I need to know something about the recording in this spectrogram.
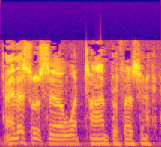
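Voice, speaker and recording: An actor playing a blunt, wry police lieutenant with folksy slang in an old-time radio drama. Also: male voice, medium pitch, level tone, moderate pace, close to an everyday voice. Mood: businesslike. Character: gruff, wry, no-nonsense male police lieutenant. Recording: noisy, muffled old radio broadcast.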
